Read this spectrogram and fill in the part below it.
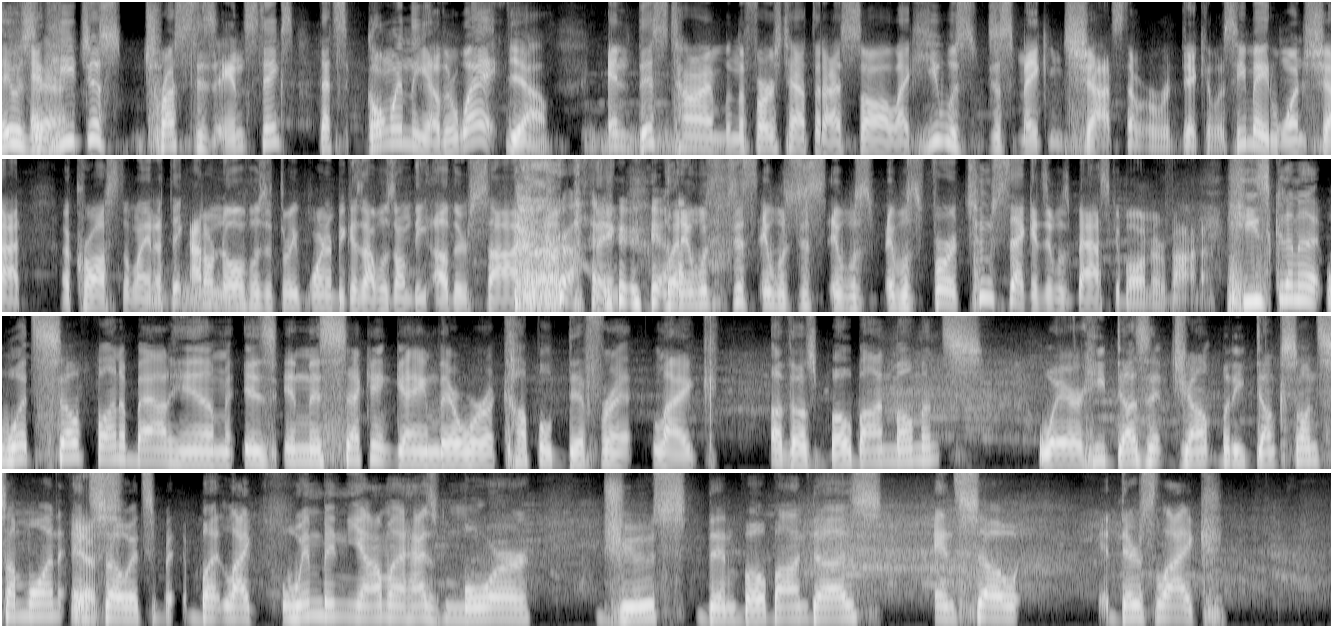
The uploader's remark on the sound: Live from the concourse of the Thomas & Mack Center. The first three days of Las Vegas Summer League.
